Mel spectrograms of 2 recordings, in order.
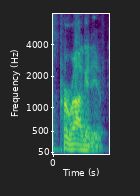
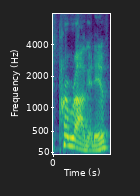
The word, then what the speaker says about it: prerogative: prerogative, you know, it's it that's actually the word that we all pronounce prerogative, but it's prerogative.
